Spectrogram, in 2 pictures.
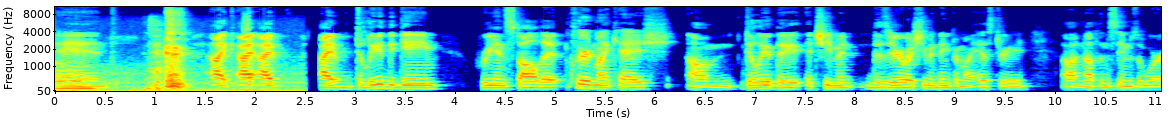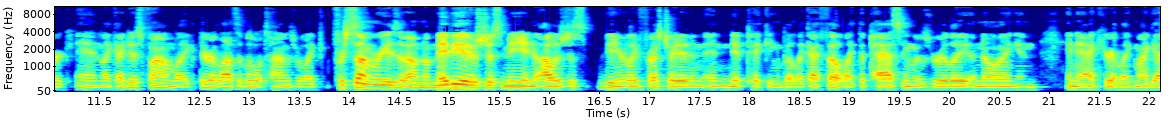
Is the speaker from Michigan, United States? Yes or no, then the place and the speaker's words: yes; Michigan, United States; So, being raised and growing up in Michigan, where there's lots of hockey, I just said, hey, I want to buy NHL 3-on-3 Arcade, or whatever that game is.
